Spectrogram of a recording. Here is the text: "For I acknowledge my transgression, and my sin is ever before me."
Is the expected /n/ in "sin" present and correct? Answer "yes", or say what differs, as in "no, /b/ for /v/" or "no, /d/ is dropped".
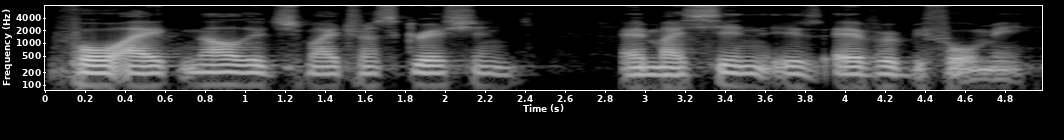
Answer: yes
